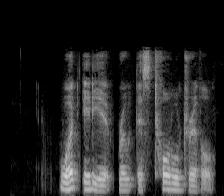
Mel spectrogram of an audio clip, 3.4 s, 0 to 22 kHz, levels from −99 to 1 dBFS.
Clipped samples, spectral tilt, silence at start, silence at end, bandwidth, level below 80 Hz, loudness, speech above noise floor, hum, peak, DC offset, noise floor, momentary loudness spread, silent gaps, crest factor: under 0.1%; -5 dB/octave; 0.9 s; 0.15 s; 8.2 kHz; -72 dBFS; -28 LUFS; 42 dB; none; -8 dBFS; under 0.1%; -70 dBFS; 9 LU; none; 20 dB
